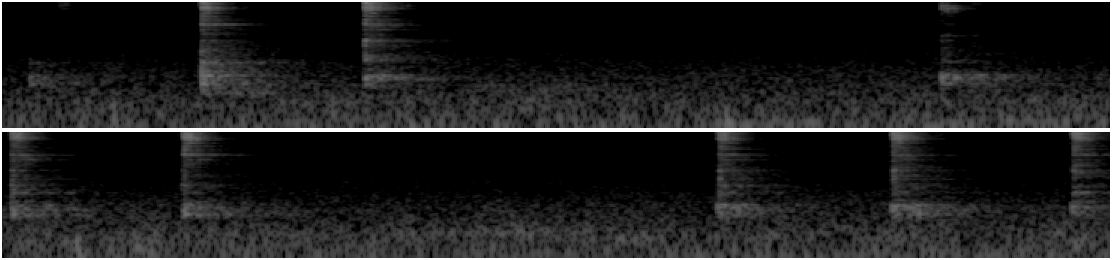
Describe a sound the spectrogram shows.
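A metal censer clinks on its chains as it swings, ringing briefly in an echoing room.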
